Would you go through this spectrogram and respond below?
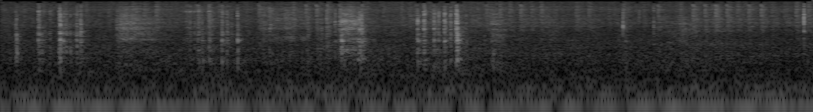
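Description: Scissors snipping through card stock for a crafting project, a quick series of close, crisp clicking cuts in short bursts against a low background hum.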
